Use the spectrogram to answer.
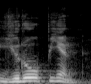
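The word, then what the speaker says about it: European: तो यूरोपियन, यूरोपियन, ई तो silent होता है, तो यूरोपियन में किसकी आवाज आ रही है, य की आ रही है, और य क्या है आपका एक कॉन्सोनेंट है।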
